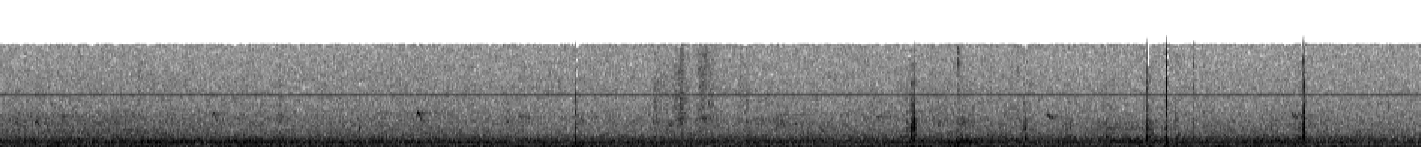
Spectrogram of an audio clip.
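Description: Steady outdoor background hiss with a few faint high chirps and several sharp clicks in the second half, the loudest near the end.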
